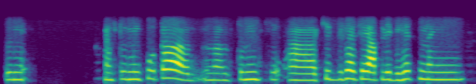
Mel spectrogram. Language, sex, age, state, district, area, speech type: Marathi, female, 30-45, Maharashtra, Washim, rural, conversation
